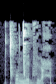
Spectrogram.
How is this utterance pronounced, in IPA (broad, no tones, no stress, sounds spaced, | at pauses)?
ǀʰ o ŋ͡ǀ e d z ɨ ħ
